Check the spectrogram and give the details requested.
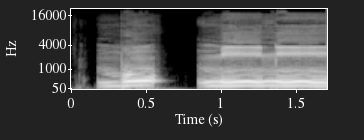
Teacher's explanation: Hamzah ni kita syiddah, tahan suara. Mu'mini, dua harakat mat asli.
